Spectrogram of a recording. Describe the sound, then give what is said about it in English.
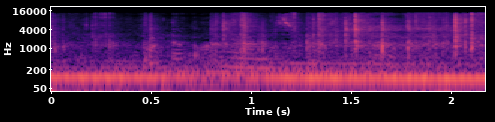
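Unicorn shapes are cut out with crinkly snips and rustles, a string of quick, faint bursts over a low, steady hum. “I can cut out some unicorn ones.”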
